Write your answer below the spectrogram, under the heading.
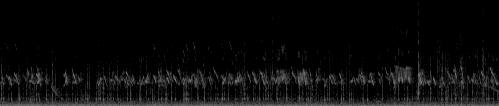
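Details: Chicks peeping in a crowded chorus, high quick chirps flowing without pause above a constant low background drone.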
